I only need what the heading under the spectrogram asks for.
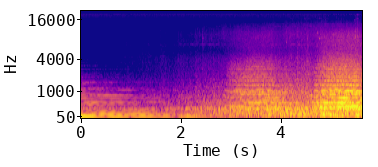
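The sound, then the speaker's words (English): An express train out of Omaha rumbles steadily along a quiet stretch of the Rock Island Railroad's tracks near Adair, Iowa, about 8:30 p.m. on July 21, 1873, as it grows dark; its low mechanical churning builds and grows louder as it approaches, with dense rhythmic clatter filling the last few seconds. “An express train out of Omaha chugs along a quiet stretch of the Rock Island Railroad's tracks near Adair, Iowa.”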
